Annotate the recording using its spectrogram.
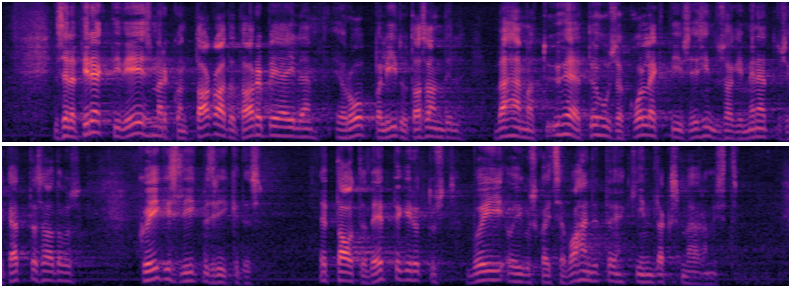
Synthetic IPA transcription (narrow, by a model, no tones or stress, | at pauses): jɑse̞lːet̪iɾe̞k̚t̪iːvie̞ːsmærkːˑo̞nt̪ɑɡ̥ɑd̪̥ɑt̪ɑrbijɑjle̞e̞wɾo̞ːpːˑɑliːd̪̥ut̪ɑsɑnd̪il | væɦemɑlt̪yɦe̞t̪ɤɦusɑko̞lːe̞kt̪iːvse̞e̞s̬ʲind̪usɑɡime̞net̪ˑluse̞kæt̪ːe̞sɑːd̪̥ɑvus | kɤjɡisliːkme̞sriːkːˑid̪̥e̞s | e̞t̪ːɑot̪ˑled̪ɑe̞t̪ːe̞kiɾjut̪ːˑust̪vɤjɤjɡ̥uskɑjt̪sevɑɦe̞nd̪it̪ːˑe̞kind̪lɑksmæːɾɑmist̪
